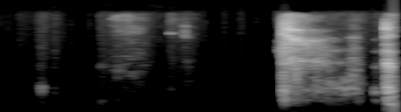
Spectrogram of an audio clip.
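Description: A man's short cough about one and a half seconds in, after a few faint mouth clicks.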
